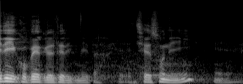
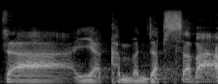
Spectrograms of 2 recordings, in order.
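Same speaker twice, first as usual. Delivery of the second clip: altered, disguised, put-on advertisement voice; 4 dB quieter than usual. Introducing an ad for a pill: disguised voice. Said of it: "목소리를 좀 변조해야 될 것 같습니다 ... 이렇게 변조해야".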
